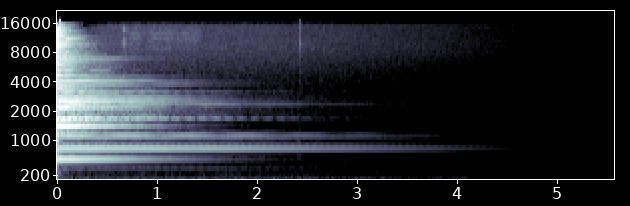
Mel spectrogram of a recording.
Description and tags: A small gong around 6 inches across hanging in a wooden frame stuck with a black plastic mallet at various ranges with limited processing. Recorded with Olympus digital unit, inside and outside of each drum with various but minimal EQ and volume processing to make them usable.
mini, percussion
